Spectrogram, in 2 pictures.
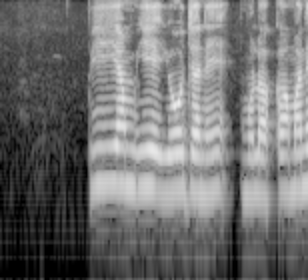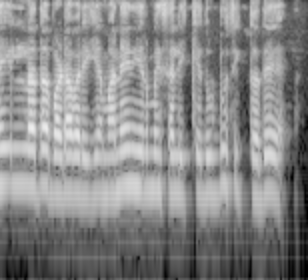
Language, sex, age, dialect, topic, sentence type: Kannada, female, 31-35, Coastal/Dakshin, banking, statement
